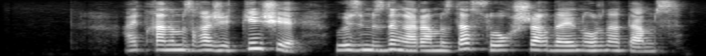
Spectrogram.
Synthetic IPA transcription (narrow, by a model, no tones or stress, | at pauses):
ɑjt̪qɑnəməzʁɑʒe̞t̪̚kʲe̞nʃe̞wɵzɪmɪzd̪ɪŋɑɾɑməzd̪ɑso̞ʁəʃʒɑʁd̪ɑjənwo̞ɾnɑt̪ɑməz̥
